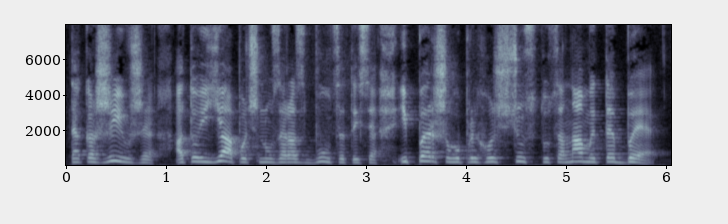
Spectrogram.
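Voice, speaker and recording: A woman's voice: medium pitch, a little fast, close to an everyday voice. A woman voicing a grumpy young male goat kid in a storybook tale, huffy and threatening.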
